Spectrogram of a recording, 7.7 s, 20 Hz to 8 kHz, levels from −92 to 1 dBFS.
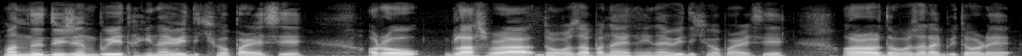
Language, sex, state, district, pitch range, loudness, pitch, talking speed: Nagamese, male, Nagaland, Kohima, 110-120 Hz, -18 LUFS, 115 Hz, 180 wpm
